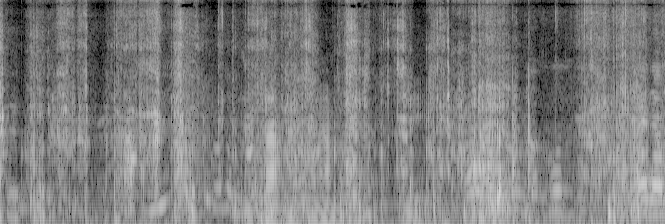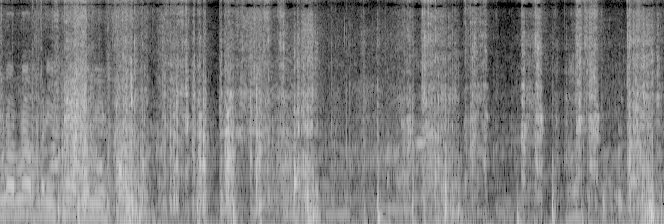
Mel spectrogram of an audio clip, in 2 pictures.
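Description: Trowels scrape and tap on bricks and mortar.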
